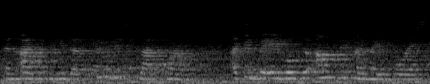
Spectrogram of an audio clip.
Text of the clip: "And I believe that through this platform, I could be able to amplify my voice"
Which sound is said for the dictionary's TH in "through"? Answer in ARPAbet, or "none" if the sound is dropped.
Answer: T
